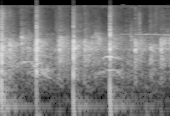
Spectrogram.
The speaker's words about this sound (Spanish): Un aplauso bien.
